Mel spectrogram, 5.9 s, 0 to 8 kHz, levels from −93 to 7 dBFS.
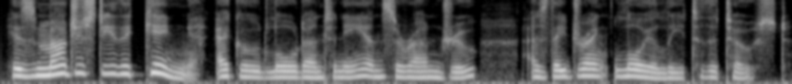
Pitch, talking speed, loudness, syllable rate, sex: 185 Hz, 170 wpm, -18 LUFS, 4.5 syllables/s, female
